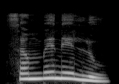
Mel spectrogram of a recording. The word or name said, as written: ಸಂಬೆನೆಲ್ಲು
